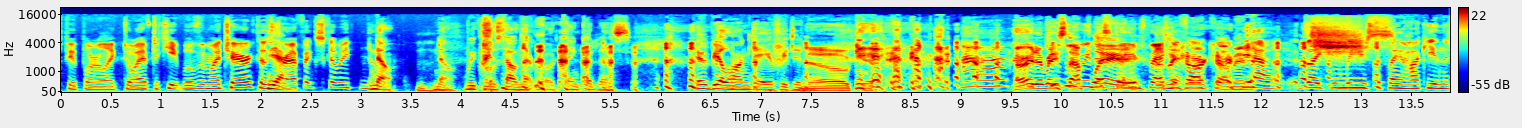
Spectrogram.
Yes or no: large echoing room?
no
